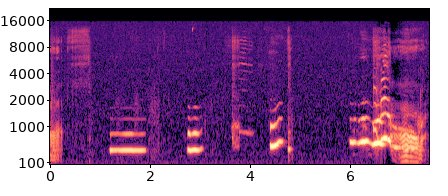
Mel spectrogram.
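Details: Pet dog in a back-and-forth exchange with its owner, wanting cake: short tonal hums and whines, some rising, separated by pauses, ending in a longer wavering howl-like cry.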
